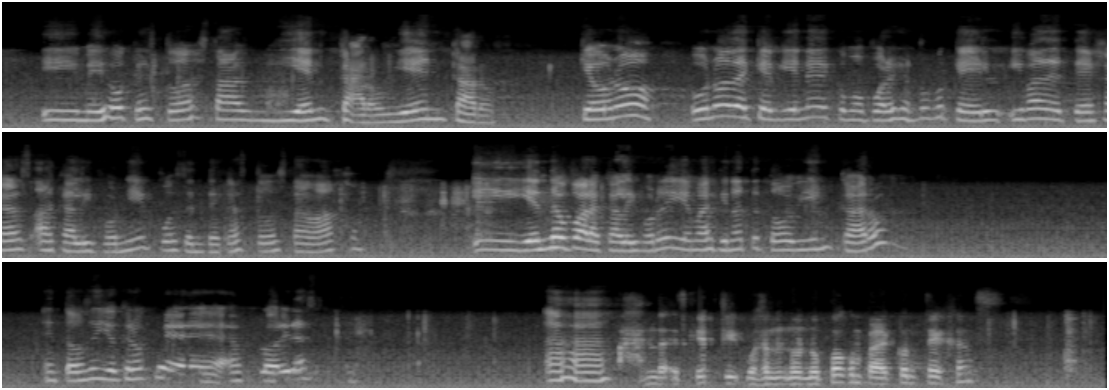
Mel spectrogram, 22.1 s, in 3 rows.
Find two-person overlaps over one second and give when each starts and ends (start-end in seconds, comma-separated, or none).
none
